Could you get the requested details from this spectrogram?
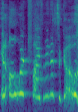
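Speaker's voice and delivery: frantic presenter voice, very high-pitched. Retelling a webinar presenter on a call, imitating a frantic high voice. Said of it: "frantic with a high voice going".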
